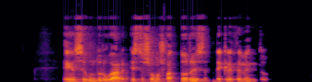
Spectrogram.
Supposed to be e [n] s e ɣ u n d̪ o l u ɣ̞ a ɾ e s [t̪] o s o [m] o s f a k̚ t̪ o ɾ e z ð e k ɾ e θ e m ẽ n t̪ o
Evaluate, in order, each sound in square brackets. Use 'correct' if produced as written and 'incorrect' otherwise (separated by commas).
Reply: incorrect, correct, incorrect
